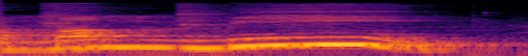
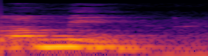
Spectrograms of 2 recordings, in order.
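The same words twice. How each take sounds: First: The final vowel is held long. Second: The final vowel is cut short. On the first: The speaker calls it right. "लंबी आवाज देर तक हमने मी बोला" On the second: The speaker calls it wrong. "जल्दी से नहीं बोल दिया मम्मी"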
